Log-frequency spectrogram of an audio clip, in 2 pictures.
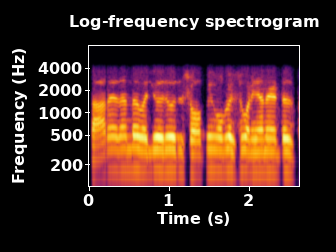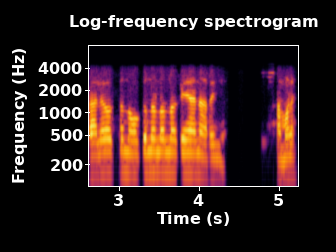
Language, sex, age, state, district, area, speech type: Malayalam, male, 60+, Kerala, Alappuzha, rural, conversation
